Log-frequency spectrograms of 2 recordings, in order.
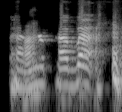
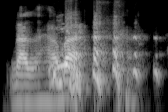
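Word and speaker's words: نذهب: Nathaba. Nulisnya nathaba tapi bacanya salah. Bacanya salah, Ibu. Jadi salah, kalau baca salah jadi salah. Nazhaba.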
